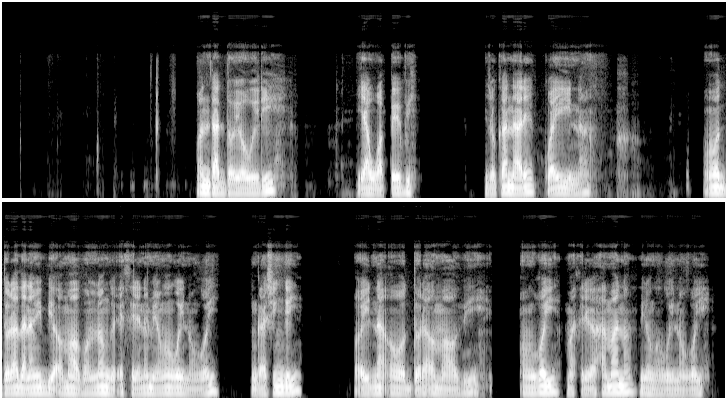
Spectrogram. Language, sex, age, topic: Oshiwambo, male, 36-49, finance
